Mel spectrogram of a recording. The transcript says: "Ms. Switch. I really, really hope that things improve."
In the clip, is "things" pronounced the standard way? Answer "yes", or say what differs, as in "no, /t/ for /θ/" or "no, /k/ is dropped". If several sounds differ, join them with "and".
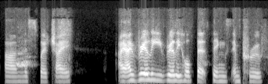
yes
